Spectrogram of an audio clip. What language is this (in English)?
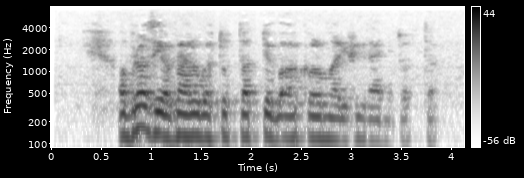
Hungarian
